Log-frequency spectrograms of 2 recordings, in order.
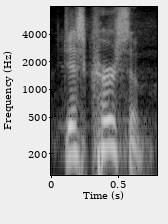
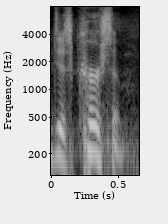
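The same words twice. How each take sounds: First: Louder, higher, insistent repeat; pushier demand. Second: Said in the usual way. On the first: Acted. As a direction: push it harder the second time. King repeats the demand harder.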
